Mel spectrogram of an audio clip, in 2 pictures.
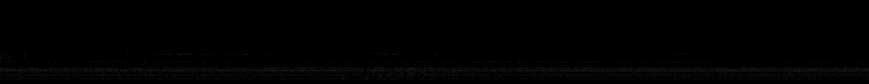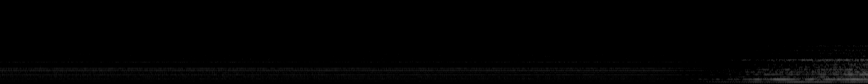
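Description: Near silence: a faint, steady electrical mains hum made of several even tones over a low hiss.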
